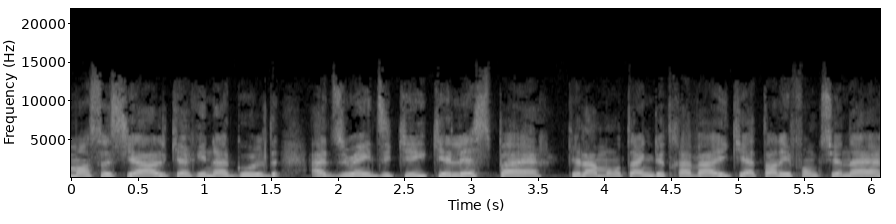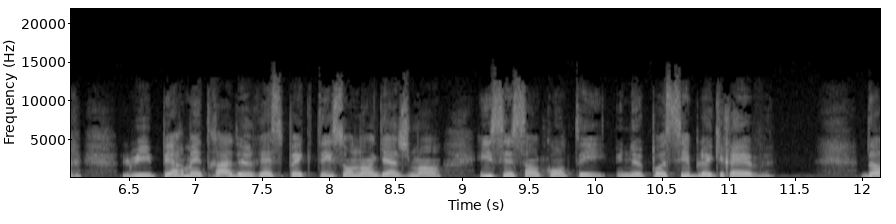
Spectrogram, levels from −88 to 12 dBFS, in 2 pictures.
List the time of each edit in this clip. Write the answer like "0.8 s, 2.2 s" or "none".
none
